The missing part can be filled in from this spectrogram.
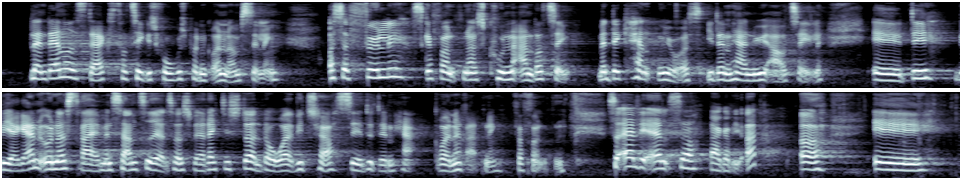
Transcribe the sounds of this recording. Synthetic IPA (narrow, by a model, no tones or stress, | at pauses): b̥lænd̥ænð̩ˠed̥sd̥æɐɡ̥̚d̥sd̥ʁɑ̈t͡sʰe̝̰ːɡisɡ̥fo̝ːkuspʰɒ̽den̩ɡ̥ʁɶnəɒ̽msd̥el̰e̝ŋʔɒ̽seføljisɡ̥æfɒ̽n̰d̥n̩ɒ̽skʰunəʔɑ̈nd̥ʁɐt͡sʰe̝ŋ̰ | mend̥e̝kʰænd̥n̩jo̝ɒ̽sid̥enɦæɐ̰nyːʔɑ̈ʊt͡sʰɛ̰ːlə | ød̥e̝ʋe̝jɑ̈ɪɡ̥æɐnəɔ̽nɐsd̥ʁɑ̈ɪmensɑ̈mt͡sʰiðˠiælsɒɒ̽sʋæːɐʁeɡ̥̚d̥isd̥ɒ̽l̰d̥ɒʊ̰ɐæʋit͡sʰɶɐsed̥əd̥enhæɐ̰ɡ̥ʁɶnəʁɑd̥ne̝ŋfɒfɒ̽n̰d̥n̩sɒ̽ʔæl̰d̥eʔæl̰d̥sɒ̽b̥ɑ̈ɡ̥ɐʋiʔɒ̽b̥ | ɒ̽ø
